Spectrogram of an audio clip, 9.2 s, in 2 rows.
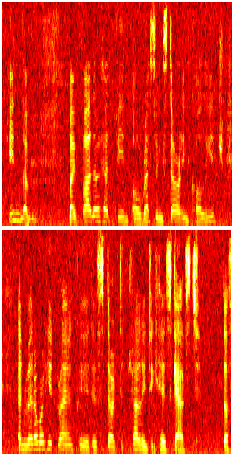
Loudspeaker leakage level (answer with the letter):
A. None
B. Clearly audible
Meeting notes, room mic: A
